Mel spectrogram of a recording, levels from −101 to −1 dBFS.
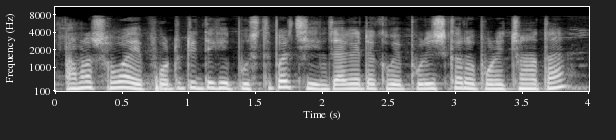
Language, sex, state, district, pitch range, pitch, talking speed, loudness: Bengali, male, West Bengal, Cooch Behar, 175-205 Hz, 185 Hz, 180 wpm, -13 LUFS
